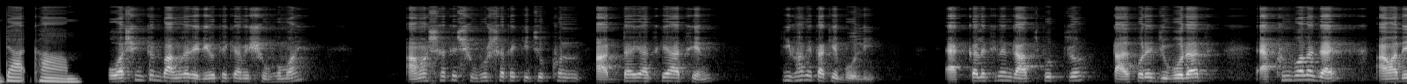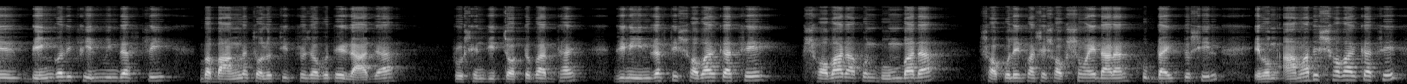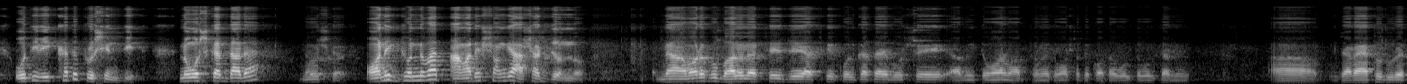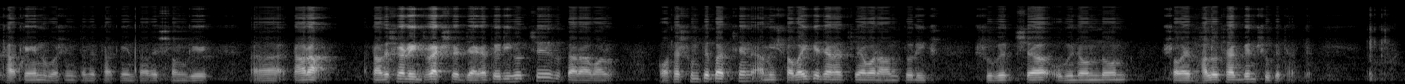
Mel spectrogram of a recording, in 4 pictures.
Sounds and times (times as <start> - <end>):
Speech: 0.0 - 3.1, 4.1 - 7.2, 7.8 - 8.8, 9.5 - 34.0, 34.7 - 40.1, 40.8 - 55.4.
